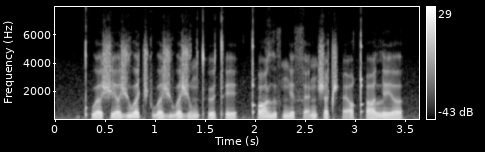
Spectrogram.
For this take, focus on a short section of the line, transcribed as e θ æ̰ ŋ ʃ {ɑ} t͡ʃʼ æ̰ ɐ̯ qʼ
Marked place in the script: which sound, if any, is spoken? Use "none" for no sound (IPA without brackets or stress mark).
ɑ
